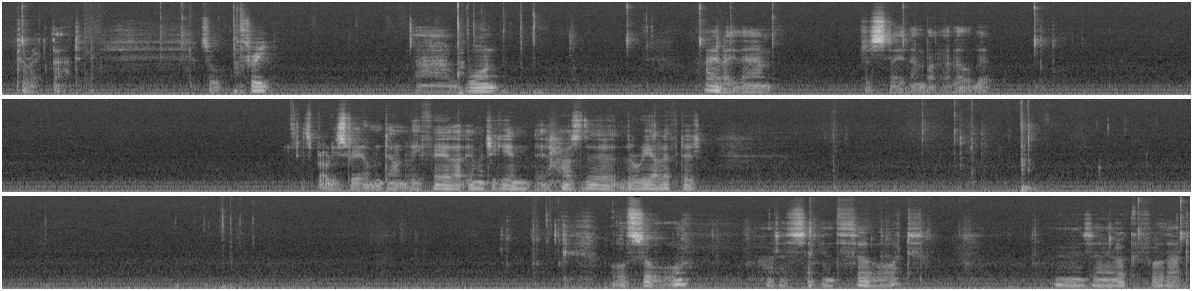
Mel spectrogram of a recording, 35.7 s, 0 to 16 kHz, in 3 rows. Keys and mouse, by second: 1.7 middle click, 2.4 KP_3, 4.7 1, 5.3 alt+z, 6.4-7.0 drag, 7.4-7.8 middle drag, 9.2-10.4 drag, 21.2 middle drag, 22.2 KP_1, 25.9 alt+z.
